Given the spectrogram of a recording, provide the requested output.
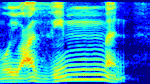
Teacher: فالباء تنقلب إلى ميم ثم تدغم الميم في الميم، ويعذب تصير ويعذب، ويتدغم ويعذم في من ويعذم من، هذا الكلام في حال الوصل.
